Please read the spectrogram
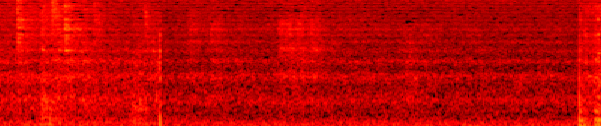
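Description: Quiet room tone through an open meeting-room microphone: a low steady hum with faint background noise, and one small click about a second in.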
